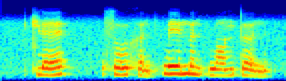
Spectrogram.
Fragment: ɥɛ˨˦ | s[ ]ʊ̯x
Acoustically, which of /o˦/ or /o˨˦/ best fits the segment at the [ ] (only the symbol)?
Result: o˨˦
